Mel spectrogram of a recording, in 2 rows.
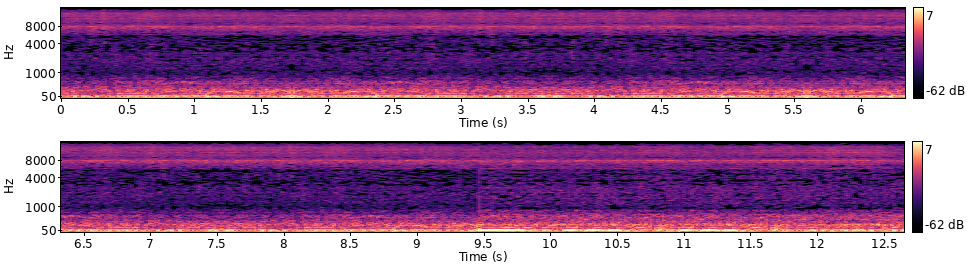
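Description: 2019 Dodge Grand Caravan's engine idling, heard inside the cabin as a low steady rumble that grows louder about nine and a half seconds in.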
